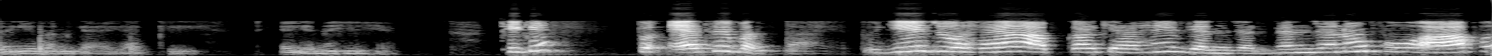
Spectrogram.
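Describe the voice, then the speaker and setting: Brief: woman teacher, high voice, patient and repetitive, slightly dull studio sound. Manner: patient, repeats questions and addresses students directly. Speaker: Hindi teacher. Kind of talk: virtual classroom lesson. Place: studio classroom.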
